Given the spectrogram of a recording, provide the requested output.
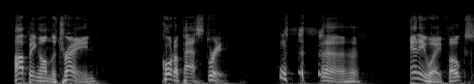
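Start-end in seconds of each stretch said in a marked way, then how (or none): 0.2-2.3 old-time, put-on transatlantic accent. On a podcast, just asked about the put-on voice, speaking in a transatlantic accent. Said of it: "Is that your is that your transatlantic um fucking voice?".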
